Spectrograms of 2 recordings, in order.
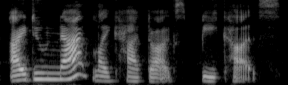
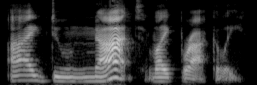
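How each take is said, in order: First: "not" stressed in slow dictation. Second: "not" punched, slow and loud; stress on not. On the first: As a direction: lean on "not" slowly. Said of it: "The same with the hot dog". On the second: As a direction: lean on "not". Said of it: "write the opinion". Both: Shown as a demonstration.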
